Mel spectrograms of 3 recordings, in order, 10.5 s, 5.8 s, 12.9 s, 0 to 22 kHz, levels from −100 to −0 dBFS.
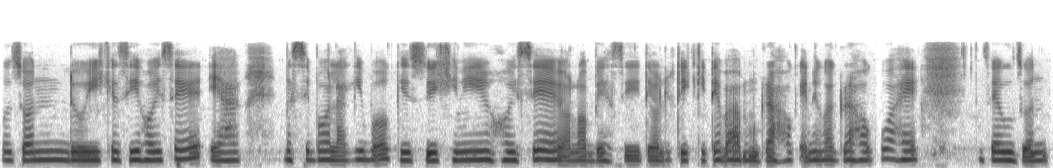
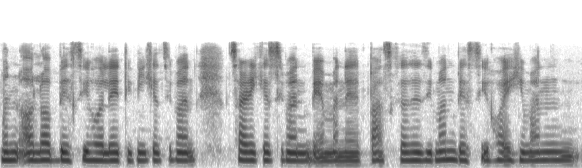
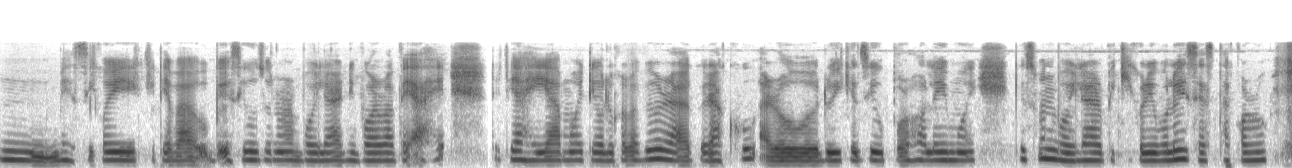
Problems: constant background noise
